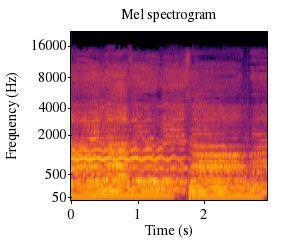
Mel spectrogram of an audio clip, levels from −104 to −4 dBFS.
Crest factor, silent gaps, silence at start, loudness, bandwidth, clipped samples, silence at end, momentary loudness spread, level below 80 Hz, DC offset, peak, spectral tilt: 16 dB; none; 0 s; -23 LUFS; 15.5 kHz; under 0.1%; 0 s; 7 LU; -34 dBFS; under 0.1%; -8 dBFS; -6 dB/octave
